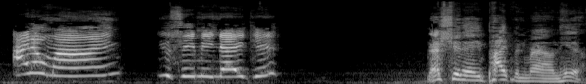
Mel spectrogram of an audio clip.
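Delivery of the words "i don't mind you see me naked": high, slow, deliberate, drawn-out mom voice. Reacting to a video of a mother, imitating the mom in the video. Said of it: "That's a voice like".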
